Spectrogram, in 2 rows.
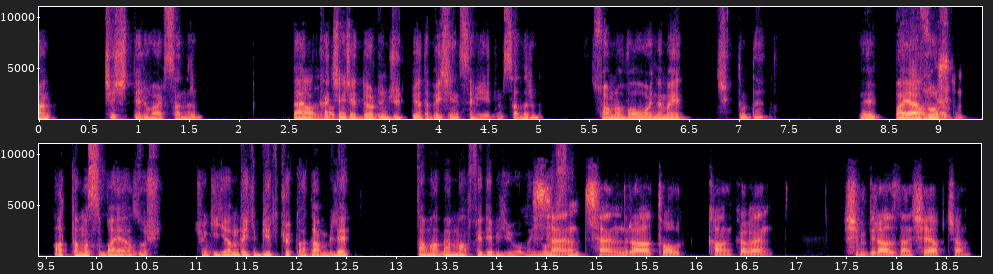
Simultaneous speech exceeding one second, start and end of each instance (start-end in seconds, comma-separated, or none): none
